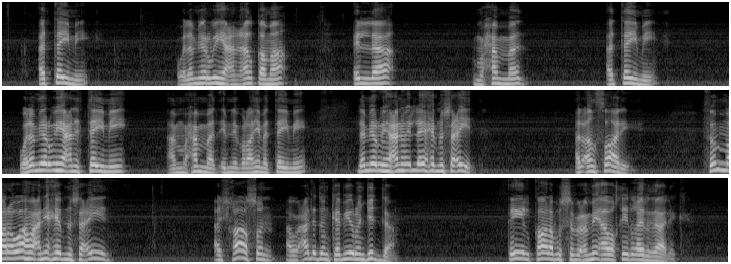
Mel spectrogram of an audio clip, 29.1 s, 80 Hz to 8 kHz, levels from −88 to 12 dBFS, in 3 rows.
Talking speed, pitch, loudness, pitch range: 85 wpm, 165 Hz, -19 LUFS, 115-195 Hz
